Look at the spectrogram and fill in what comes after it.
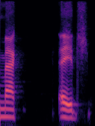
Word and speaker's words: Mach: And then I think there was another follow up on the question earlier about the Mac. Age. Is it Mac Age? How do you pronounce it? M-A-C-H? – M-A-C-H. Oh, Mac.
